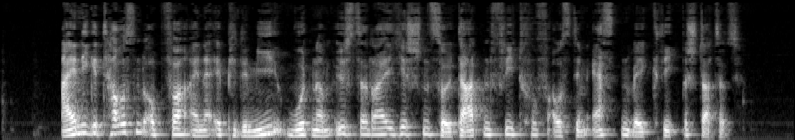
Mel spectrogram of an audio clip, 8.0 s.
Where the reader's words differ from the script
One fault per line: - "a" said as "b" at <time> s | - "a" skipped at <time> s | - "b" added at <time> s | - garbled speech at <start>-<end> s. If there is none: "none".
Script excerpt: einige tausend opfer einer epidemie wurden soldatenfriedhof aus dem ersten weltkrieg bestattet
- "am österreichischen" added at 3.2 s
